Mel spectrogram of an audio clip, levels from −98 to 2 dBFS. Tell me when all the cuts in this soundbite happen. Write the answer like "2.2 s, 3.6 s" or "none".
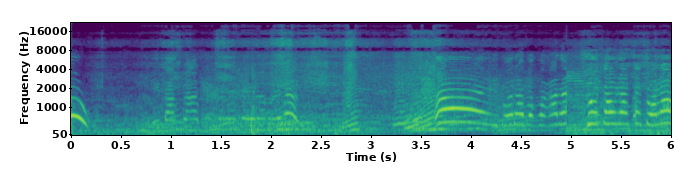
4.9 s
